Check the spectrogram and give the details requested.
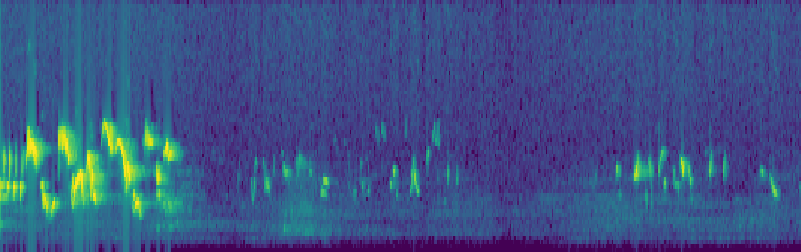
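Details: Olive-backed pipit giving a short burst of high, squeaky, tumbling notes for nearly two seconds. Quieter, distant-sounding chirps are scattered through the rest.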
